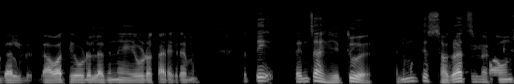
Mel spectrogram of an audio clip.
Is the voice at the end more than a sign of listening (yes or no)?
no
